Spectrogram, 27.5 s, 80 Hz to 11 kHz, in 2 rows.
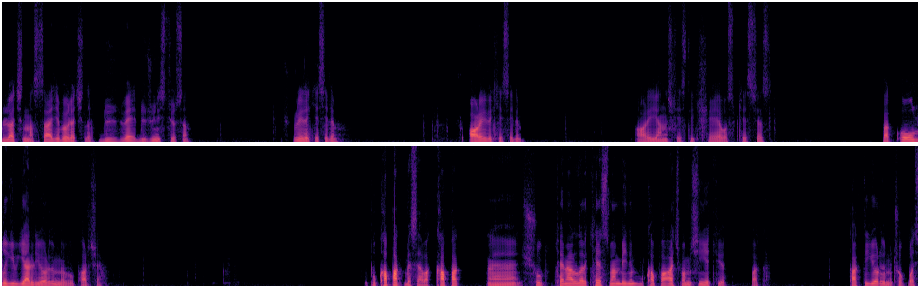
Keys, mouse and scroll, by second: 1.1 a, 2.6 middle click, 3.1 scroll up 2, 3.4 middle click, 4.0 2, 4.8-6.3 middle drag, 6.3 3, 8.2 middle click, 8.6 a, 8.8 u, 9.6 ctrl+z, 10.0 ctrl+z, 10.9 ;, 11.3 a, 11.8 u, 14.2-15.8 middle drag, 15.8 /, 16.4 Tab, 16.6 h, 17.2 click, 17.5 middle click, 17.9 scroll up 2, 18.2-20.1 middle drag, 20.1 3, 20.3-21.6 middle drag, 23.5 ;, 24.0 3, 24.5 click, 25.3 middle click, 26.1-27.0 scroll up 7, 27.0-27.4 middle drag.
